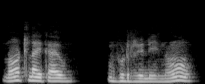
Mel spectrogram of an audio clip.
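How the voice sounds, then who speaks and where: A streamer narrates a visual novel in a medium-pitched voice. The reading is slow, broken up by offhand remarks, and the sound is a little muffled. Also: fairly even intonation. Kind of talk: reading game narration aloud with casual asides.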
